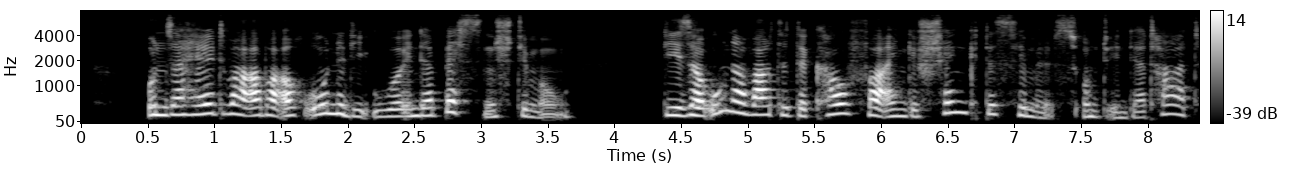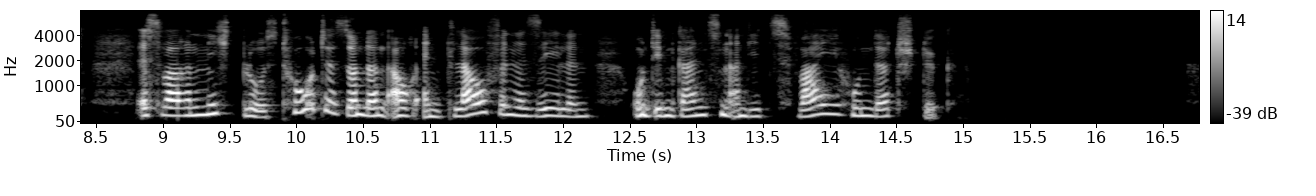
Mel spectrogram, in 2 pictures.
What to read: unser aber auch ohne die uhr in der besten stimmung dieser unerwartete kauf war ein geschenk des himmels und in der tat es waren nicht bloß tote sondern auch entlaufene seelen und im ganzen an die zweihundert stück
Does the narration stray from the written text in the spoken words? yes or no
yes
